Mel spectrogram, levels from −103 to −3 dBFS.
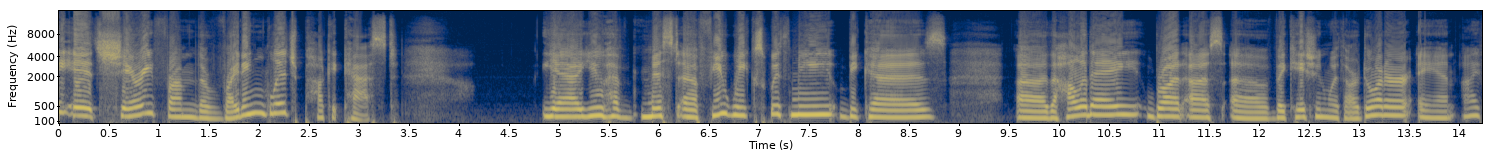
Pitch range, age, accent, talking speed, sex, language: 185-240 Hz, 40-59, American, 125 wpm, female, English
